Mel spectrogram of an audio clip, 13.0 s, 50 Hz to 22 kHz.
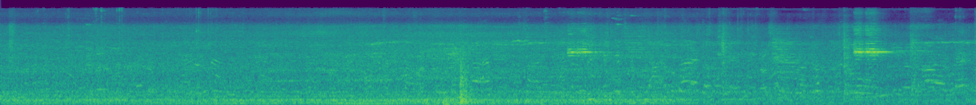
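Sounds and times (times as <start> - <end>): crowd voices talking: 0.0 - 13.0.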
